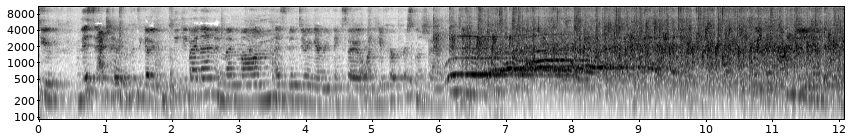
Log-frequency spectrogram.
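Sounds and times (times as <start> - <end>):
people clapping: 5.9 - 12.0
people cheering: 6.1 - 12.0.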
